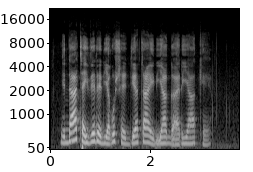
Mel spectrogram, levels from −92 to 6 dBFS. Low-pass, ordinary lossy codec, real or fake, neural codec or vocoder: 19.8 kHz; none; fake; vocoder, 48 kHz, 128 mel bands, Vocos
